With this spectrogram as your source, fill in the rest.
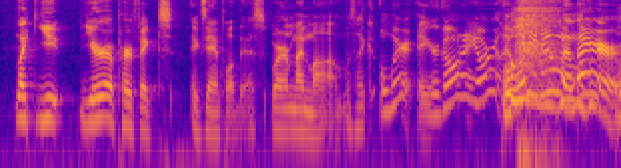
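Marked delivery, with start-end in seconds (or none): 3.8-6.2 high, loud, put-on Southern accent. Retelling what mom asked about going to New York: Southern accent imitating mom. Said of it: "I just gave her a Southern accent".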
